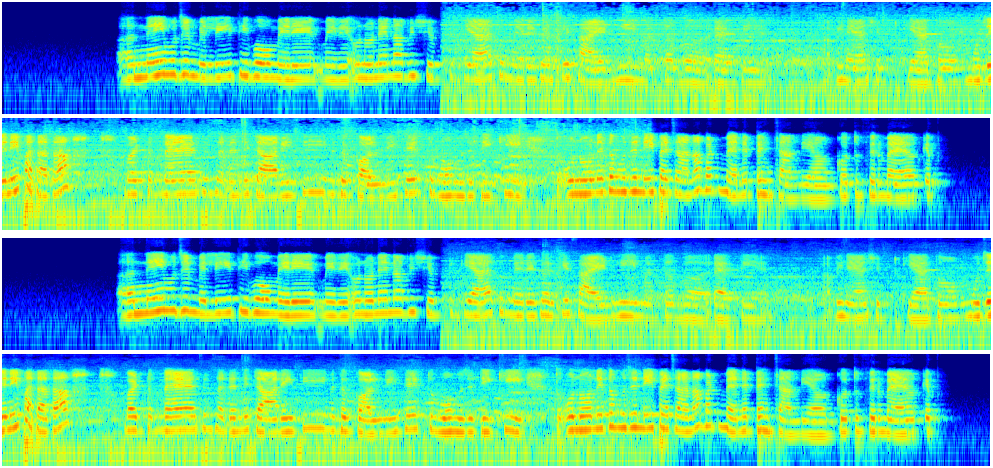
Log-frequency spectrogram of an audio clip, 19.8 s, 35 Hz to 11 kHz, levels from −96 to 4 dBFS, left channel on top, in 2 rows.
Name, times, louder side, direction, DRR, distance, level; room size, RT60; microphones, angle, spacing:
voice 1, 1.1-7.7 8.2-19.3, right 1 dB, 25° right, 2 dB, 1.3 m, -26 dB
sound 1, 4.4-16.4, left 4 dB, 70° left, 0.9 m, -36 dB
6.0 x 5.8 x 4.4 m, 0.31 s
head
